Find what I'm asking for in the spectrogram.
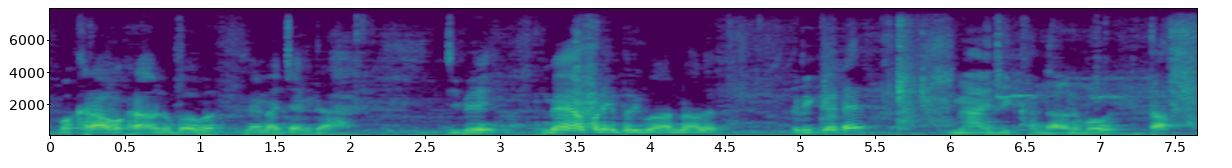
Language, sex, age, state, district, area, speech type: Punjabi, male, 18-30, Punjab, Pathankot, urban, spontaneous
